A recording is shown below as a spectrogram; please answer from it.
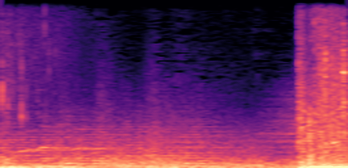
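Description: Orchestral film score holding a tense note over the fading reverberation of a heavy blow against a wooden door. Another heavy bang on the door strikes right at the end.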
